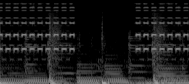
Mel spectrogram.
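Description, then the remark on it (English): An old dial telephone bell rings loudly, a rapid metallic trill in two bursts separated by a short pause, with no voices present. “Although the first cell phone was invented in 1973, they weren't very popular until the 1990s, so you probably made calls from an old dial phone.”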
